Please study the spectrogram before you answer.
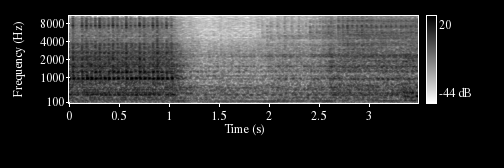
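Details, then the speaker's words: Entry-level scroll saw with the blade tensioning knob at maximum and speed turned down: loud rapid rattling knock that eases to a smoother hum once tension is reduced a little; excessive blade tension causes the knocking. "but you can see i can get rid of that knocking noise just by reducing the tension a little bit and of course the knocking gets worse"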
